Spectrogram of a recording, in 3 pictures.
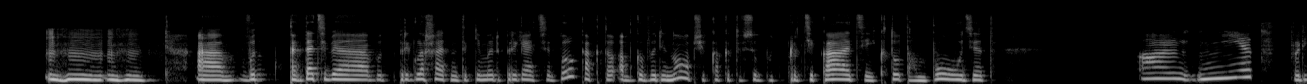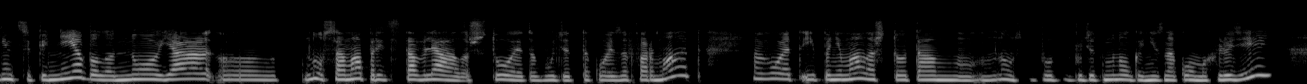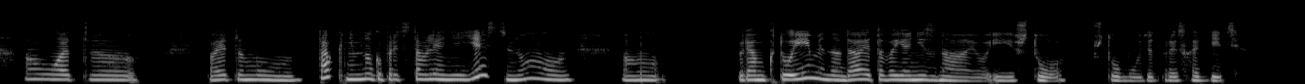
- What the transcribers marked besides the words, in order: tapping
- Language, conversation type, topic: Russian, advice, Почему я чувствую себя одиноко на вечеринках и праздниках?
